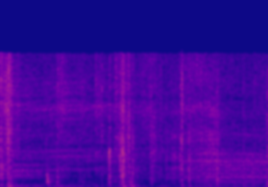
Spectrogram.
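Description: Pages of a price-guide book being turned by hand: a few light paper rustles and soft taps.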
